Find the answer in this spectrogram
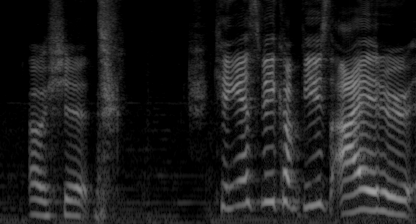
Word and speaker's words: Aeru: It's pronounced Airu.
